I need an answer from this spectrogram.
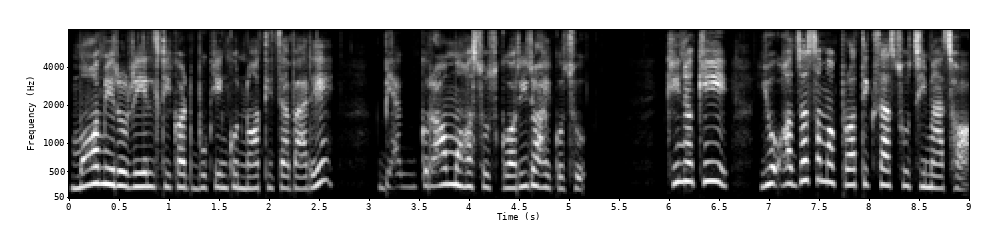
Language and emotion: Nepali, fearful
